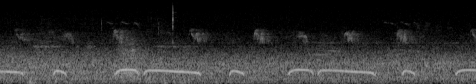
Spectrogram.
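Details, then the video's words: Eurasian collared dove (Streptopelia decaocto), recorded in the wild, giving low, hollow three-note coos, a short note then two drawn-out ones, repeated steadily; faint high chirps in the background. "Eurasian Collared Dove – Bird Calls & Sounds"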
